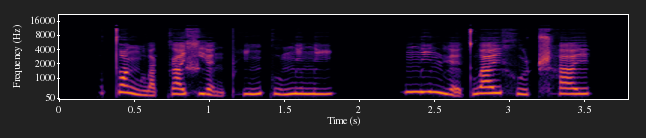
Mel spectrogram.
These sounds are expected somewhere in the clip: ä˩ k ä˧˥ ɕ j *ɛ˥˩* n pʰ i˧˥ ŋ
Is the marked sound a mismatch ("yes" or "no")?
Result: yes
